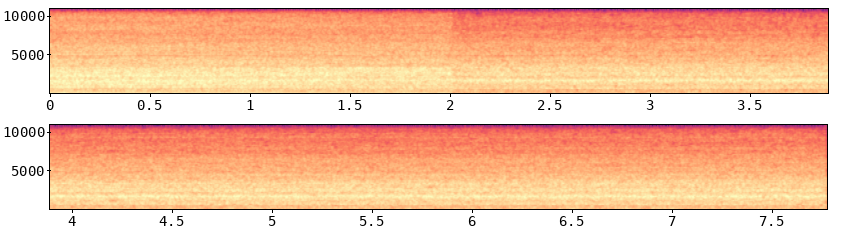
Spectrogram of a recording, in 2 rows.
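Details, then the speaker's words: 2010 Radeon HD 6950 2GB graphics card in a Ryzen 5 1600 test rig, even before gaming: loud steady rushing whoosh over a low hum, like a vacuum; the blower fan is so loud the neighbours complained. "that's even before we've got into a game it's so loud that after running it last night for a couple of hours I went to my car this morning and my neighbors asked me why I was quote vacuuming at 11 p.m."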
